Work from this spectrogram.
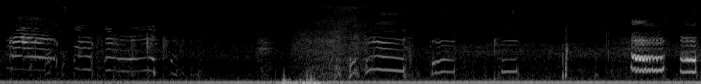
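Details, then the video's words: Pet fox chatters while being scratched: a run of short, clear, tonal calls with stacked harmonics, some rising and some falling, repeated irregularly about twice per second, over a steady low hum. "Finnegan Fox chats while being scratched"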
